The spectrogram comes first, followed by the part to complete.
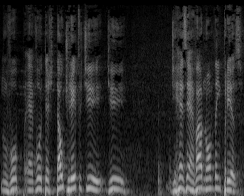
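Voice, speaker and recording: A man's voice: on the high side, steady tone, moderate pace, mellow. A man giving an indignant speech as a city councilman in a council chamber, full of repeated fillers.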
